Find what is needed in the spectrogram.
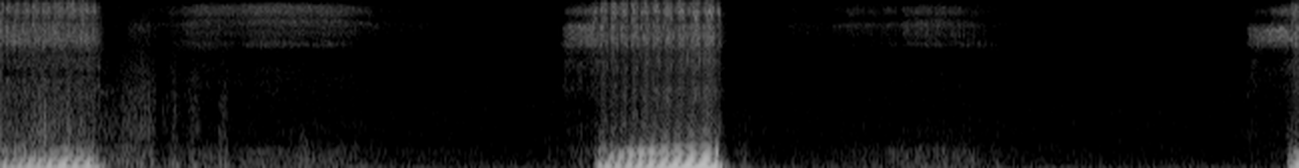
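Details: Sleeping French bulldog snoring loudly and roughly on each in-breath, about four seconds apart, with quiet wheezy out-breaths between; snoring.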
